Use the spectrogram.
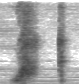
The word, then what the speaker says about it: Wak: And the glyph of the day is ik in the Yucatecan pronunciation, and the pronunciation for tone 6 is wak. So today is wak ik, and that means balancing breath and also flowing communication.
